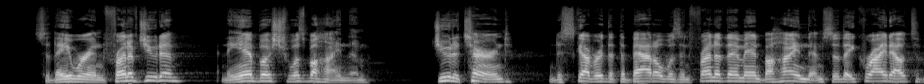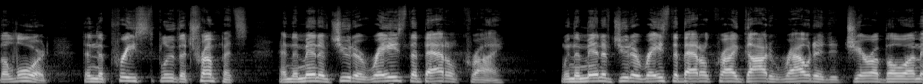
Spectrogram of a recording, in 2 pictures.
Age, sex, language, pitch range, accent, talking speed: 40-59, male, English, 115-145 Hz, American, 200 wpm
